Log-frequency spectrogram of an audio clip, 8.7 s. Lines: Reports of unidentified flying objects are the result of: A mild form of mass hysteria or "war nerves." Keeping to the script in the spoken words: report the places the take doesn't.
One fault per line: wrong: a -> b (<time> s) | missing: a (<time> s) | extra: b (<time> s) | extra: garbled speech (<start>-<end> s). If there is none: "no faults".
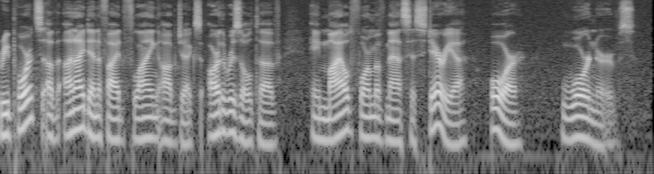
no faults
